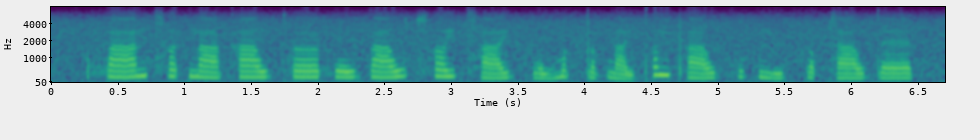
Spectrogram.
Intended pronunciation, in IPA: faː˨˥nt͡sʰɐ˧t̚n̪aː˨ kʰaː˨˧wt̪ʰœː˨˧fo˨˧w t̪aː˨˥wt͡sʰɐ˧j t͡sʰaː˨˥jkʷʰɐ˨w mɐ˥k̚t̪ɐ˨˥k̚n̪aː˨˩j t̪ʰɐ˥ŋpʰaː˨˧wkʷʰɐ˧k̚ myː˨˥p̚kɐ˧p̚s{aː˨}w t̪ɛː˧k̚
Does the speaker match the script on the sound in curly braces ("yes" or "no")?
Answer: no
